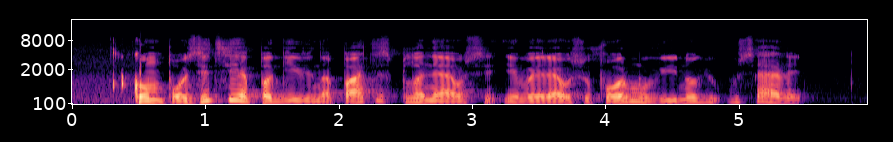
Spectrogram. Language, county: Lithuanian, Kaunas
